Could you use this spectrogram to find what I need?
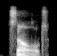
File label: "SALT", British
